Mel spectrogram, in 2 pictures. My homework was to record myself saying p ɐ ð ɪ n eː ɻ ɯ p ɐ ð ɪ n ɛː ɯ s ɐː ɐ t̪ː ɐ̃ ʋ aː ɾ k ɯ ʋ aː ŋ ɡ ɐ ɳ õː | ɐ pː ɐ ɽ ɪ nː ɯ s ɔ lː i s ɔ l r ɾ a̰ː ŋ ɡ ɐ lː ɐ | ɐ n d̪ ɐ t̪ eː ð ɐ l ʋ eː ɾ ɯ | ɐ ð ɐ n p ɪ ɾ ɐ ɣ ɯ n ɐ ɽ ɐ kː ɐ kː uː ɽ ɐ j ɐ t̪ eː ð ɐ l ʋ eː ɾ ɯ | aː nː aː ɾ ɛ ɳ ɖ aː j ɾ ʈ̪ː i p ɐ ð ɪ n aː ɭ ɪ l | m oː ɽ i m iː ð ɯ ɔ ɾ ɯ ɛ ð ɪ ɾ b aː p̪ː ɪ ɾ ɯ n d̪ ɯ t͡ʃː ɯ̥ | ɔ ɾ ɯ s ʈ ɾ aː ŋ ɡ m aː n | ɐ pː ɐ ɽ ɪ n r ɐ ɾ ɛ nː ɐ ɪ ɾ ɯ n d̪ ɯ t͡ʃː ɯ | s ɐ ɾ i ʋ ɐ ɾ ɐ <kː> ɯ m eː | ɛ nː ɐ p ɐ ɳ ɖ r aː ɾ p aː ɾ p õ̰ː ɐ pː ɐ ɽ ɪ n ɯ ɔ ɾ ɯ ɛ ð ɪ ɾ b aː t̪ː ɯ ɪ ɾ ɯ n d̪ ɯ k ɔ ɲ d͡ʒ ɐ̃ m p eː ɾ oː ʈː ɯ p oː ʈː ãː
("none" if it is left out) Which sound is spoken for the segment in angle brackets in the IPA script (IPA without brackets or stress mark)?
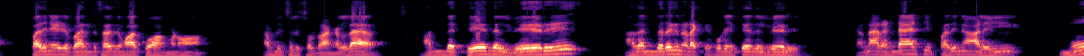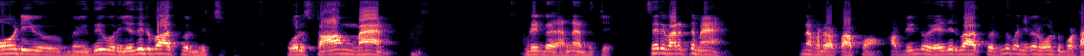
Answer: ʈː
